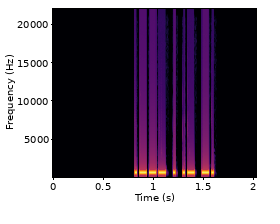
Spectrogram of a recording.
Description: Morse code, heard as a keyed tone, about 51 wpm, 700 Hz. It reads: JEAN
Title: USA Common Names - Max 4 Letters - 50wpm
